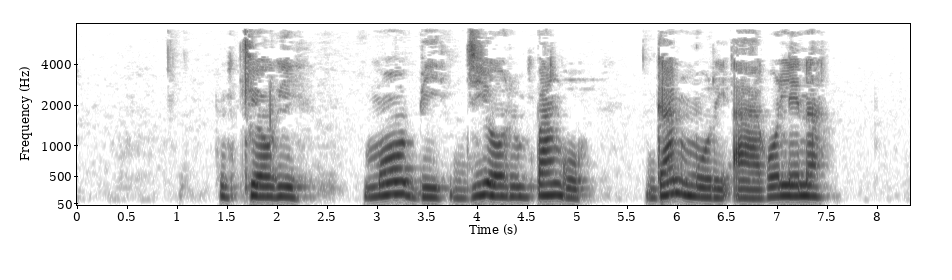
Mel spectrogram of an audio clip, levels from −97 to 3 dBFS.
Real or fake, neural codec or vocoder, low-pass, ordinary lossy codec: real; none; 7.2 kHz; MP3, 32 kbps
